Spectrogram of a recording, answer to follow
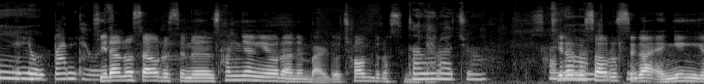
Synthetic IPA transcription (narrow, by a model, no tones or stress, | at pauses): pandtiɾanos͈auɾus͈ɯnɯnsʰaŋɲaŋeoɾanɯnma̰ɭdot͡ɕʰʌɯmdɯɾʌs͈ɯmaɾad͡ʑo | iɾanos͈auɾus͈ɯɡaeŋːeŋiɡ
